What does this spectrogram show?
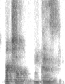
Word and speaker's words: Freixel: Is that how you pronounce? Freixel, okay.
